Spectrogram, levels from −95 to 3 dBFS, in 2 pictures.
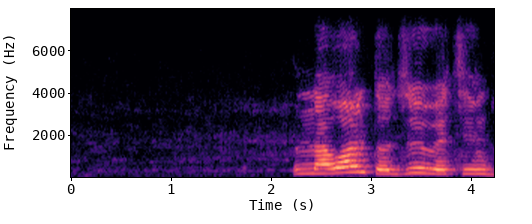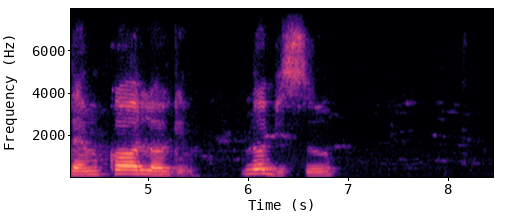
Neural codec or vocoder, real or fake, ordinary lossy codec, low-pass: none; real; Opus, 32 kbps; 7.2 kHz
